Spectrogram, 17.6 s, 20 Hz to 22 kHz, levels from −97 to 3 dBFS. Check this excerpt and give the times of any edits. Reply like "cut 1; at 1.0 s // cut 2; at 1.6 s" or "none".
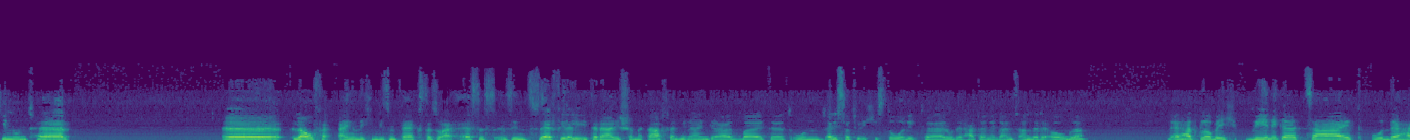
cut 1; at 10.3 s // cut 2; at 14.6 s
